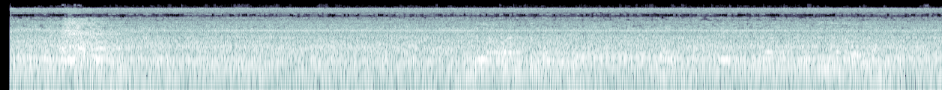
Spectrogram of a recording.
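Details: RO water purifier high-pressure pump motor: rough, gritty whirr with wavering tones; damaged motor bearings.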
